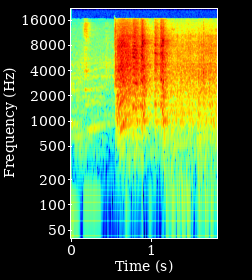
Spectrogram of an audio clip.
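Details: Honda CBR150R single after engine overhaul fixing a broken internal bearing that caused metallic knocking, worst on cold starts, and clutch housing noise: catches with a sharp burst, settles into steady thumping idle, no knock.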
